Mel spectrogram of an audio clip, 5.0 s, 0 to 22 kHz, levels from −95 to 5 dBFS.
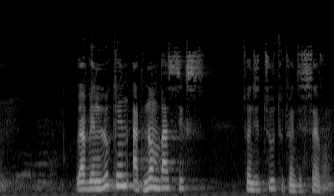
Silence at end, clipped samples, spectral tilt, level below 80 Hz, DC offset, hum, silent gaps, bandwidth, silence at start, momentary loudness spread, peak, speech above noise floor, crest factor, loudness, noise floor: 0 s; under 0.1%; -5.5 dB/octave; -80 dBFS; under 0.1%; none; none; 9.6 kHz; 0 s; 10 LU; -22 dBFS; 34 dB; 20 dB; -42 LUFS; -76 dBFS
